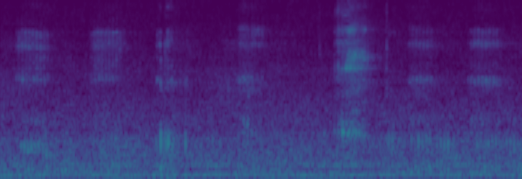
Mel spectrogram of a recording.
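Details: Purring from mother cat Chan while delivering five kittens, a hard birth with kittens arriving backwards; a low continuous rumble broken by hissy breath bursts recurring roughly twice a second, one louder burst midway, over a faint indoor hum.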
